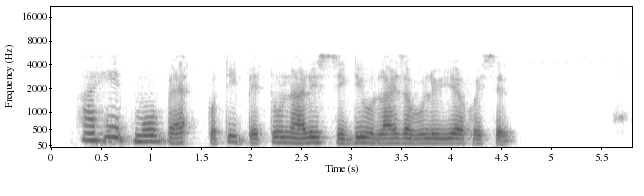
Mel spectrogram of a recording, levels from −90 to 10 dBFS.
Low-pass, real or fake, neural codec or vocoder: 5.4 kHz; fake; codec, 16 kHz, 0.4 kbps, LongCat-Audio-Codec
